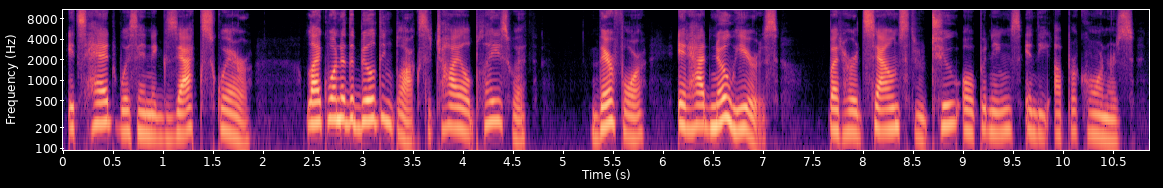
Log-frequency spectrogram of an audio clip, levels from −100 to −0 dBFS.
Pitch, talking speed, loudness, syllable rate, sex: 190 Hz, 170 wpm, -21 LUFS, 4.9 syllables/s, female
